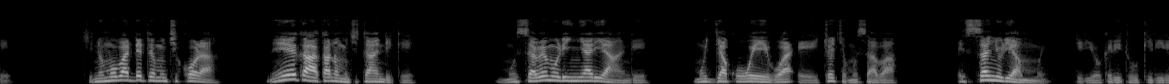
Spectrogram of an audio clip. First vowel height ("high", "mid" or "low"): high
